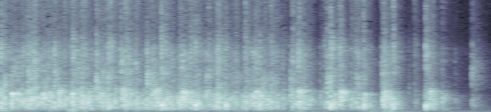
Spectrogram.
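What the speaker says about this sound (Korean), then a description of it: "우리 박수 한번 다시 보내주십시오." An audience at a Korean history forum claps together, dense and steady at first, then breaks into a few scattered louder claps as it dies away.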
